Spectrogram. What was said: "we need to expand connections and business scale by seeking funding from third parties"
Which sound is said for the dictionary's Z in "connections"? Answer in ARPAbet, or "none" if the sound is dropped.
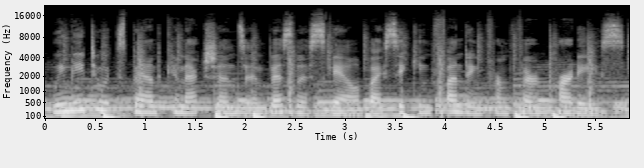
Z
